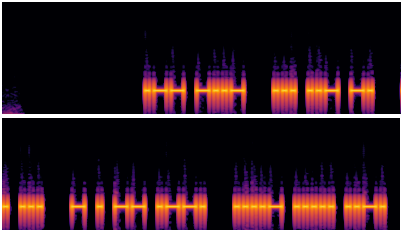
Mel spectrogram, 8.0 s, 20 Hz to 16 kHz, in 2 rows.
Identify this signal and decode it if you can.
Morse code, heard as a keyed tone, about 28 wpm, 700 Hz. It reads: WX SUN ES TEMP 45F
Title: Practice QSO - Exchange 2 - Info - 28wpm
